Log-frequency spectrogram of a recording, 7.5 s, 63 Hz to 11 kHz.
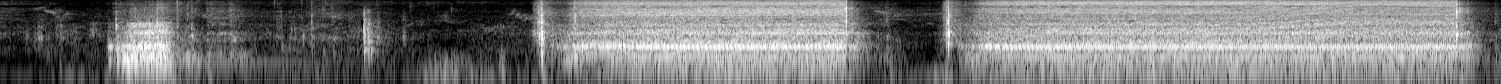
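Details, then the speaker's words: Karcher K5 pressure washer after two-pole switch replacement (previously would not turn off): motor starts on the switch, holds a steady even hum with pressure, stops cleanly when switched off, then restarts; repair successful. "Perfect, that's a repair success. So on, there's pressure, and turn it off."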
